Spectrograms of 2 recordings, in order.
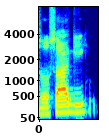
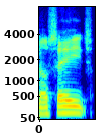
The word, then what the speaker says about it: Osage: I think that's how you pronounce it. I thought it was Osage, but they were saying Osage, so we're gonna roll with that.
